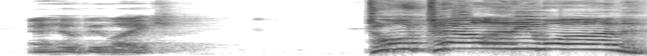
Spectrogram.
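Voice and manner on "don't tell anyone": high, slow, loud yelling like a deaf man. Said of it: "so he yells everything".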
